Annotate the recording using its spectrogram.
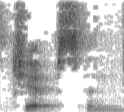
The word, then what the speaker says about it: Jepsen: But Carly Rae Jepsen did have the... have I said the name wrong? – I think it's Jepsen.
